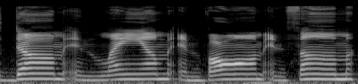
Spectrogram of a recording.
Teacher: We do not hear the B in words like lamb and thumb and dumb and bomb. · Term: silent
